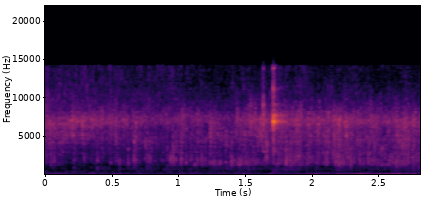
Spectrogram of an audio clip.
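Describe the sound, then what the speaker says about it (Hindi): Cumin, mustard seeds and curry leaves fry in hot oil with a faint, steady sizzle and one small pop, heard close and alone. "इसी में मैं ज़ीरा और ये डाल दूँगी मस्टर्ड सीड्स और करी लीव्स यहाँ पर हम ऐड कर देंगे।"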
